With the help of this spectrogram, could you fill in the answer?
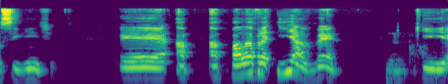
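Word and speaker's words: Yahweh: respirou assim ele disz a nossa respiração ela diz yahvé o nosso o nosso respirar ele diz yavé e foi assim que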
